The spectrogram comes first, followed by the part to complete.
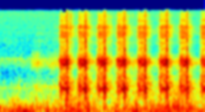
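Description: Airsoft rifle firing a rapid string of shots, about eight a second, starting about half a second in and running past the end.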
